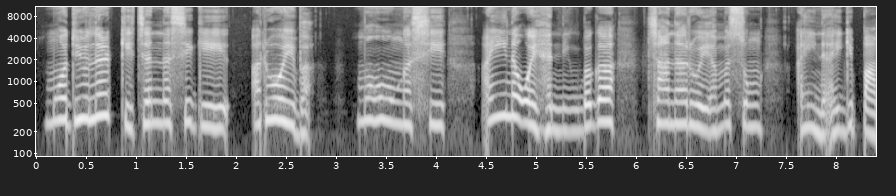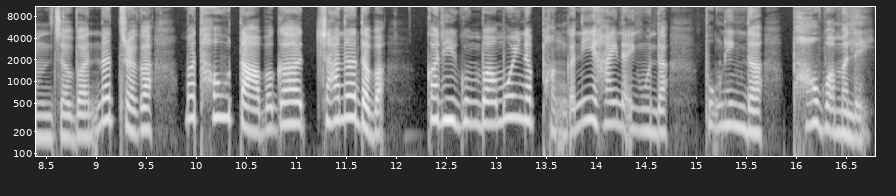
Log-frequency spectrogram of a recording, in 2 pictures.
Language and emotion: Manipuri, fearful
